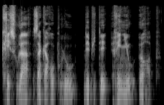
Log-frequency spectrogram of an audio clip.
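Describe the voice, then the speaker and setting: Very deep-voiced male narrator. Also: very animated, moderate pace, fairly bright tone, husky. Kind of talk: scripted documentary narration.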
